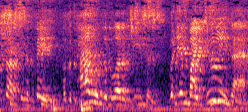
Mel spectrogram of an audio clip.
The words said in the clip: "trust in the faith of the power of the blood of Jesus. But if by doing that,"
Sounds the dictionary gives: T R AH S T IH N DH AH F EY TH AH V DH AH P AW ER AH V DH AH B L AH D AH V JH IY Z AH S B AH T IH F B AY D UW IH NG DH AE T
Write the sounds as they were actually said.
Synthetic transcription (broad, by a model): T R AH S T IH N DH AH F EY TH AH V DH AH P AW ER AH V DH AH B L AH D AH V JH IY Z AH S B AH T IH F B AY D UW IH NG DH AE T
